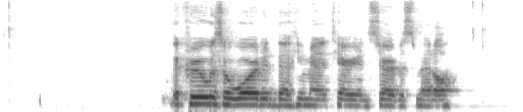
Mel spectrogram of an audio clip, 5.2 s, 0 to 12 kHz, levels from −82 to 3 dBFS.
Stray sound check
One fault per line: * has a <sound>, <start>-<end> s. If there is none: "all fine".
all fine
